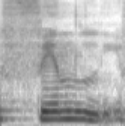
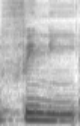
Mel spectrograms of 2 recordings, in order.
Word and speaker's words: Finney: see you once again finley finney i think that it's the way that it's pronounced his full name and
